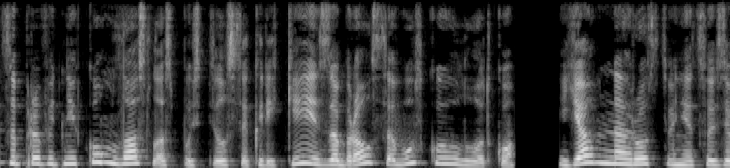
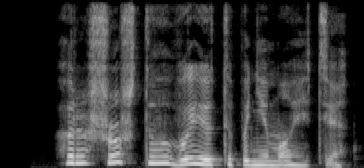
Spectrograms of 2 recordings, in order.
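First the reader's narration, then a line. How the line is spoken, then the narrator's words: Old man's gruff mutter. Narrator (Russian): буркнул старик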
